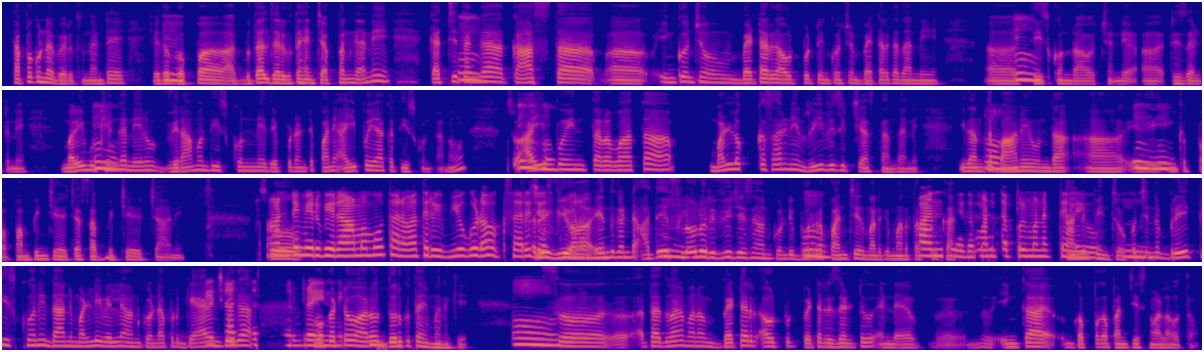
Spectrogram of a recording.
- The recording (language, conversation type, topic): Telugu, podcast, మీరు పని విరామాల్లో శక్తిని ఎలా పునఃసంచయం చేసుకుంటారు?
- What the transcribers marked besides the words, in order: tapping; laughing while speaking: "జరుగుతాయి అని చెప్పను"; in English: "బెటర్‌గా అవుట్‌పుట్"; in English: "బెటర్‌గా"; in English: "రిజల్ట్‌ని"; in English: "సో"; in English: "రీవిజిట్"; in English: "సబ్మిట్"; other background noise; in English: "సో"; in English: "రివ్యూ"; in English: "రివ్యూ"; in English: "ఫ్లోలో రివ్యూ"; in English: "బ్రేక్"; in English: "రీచార్జ్"; in English: "బ్రైన్‌ని"; in English: "గ్యారంటీ‌గా"; in English: "సో"; horn; in English: "బెటర్ట్ అవుట్‌పుట్, బెటర్"; in English: "అండ్"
